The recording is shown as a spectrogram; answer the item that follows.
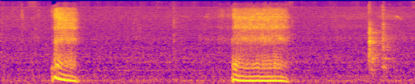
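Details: Domestic cat asleep, snoring through possibly small nostrils: two breathy snores, the second longer and droning with a low buzzing tone, followed by a faint short exhale.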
